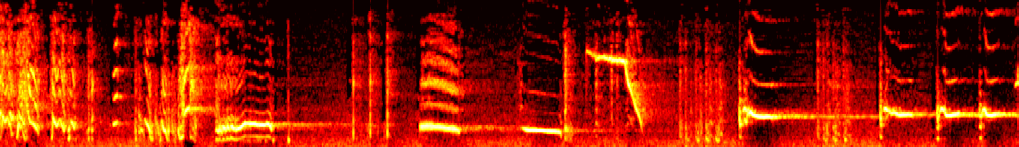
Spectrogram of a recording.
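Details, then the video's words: A bird-of-paradise gives harsh, rasping squawks, then clear whistled notes, a sharp downward-sliding whistle and a long steady high whistle near the end. "BIRDS CHIRPING SOUND EFFECT PARADISAEA / CENDRAWASIH"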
